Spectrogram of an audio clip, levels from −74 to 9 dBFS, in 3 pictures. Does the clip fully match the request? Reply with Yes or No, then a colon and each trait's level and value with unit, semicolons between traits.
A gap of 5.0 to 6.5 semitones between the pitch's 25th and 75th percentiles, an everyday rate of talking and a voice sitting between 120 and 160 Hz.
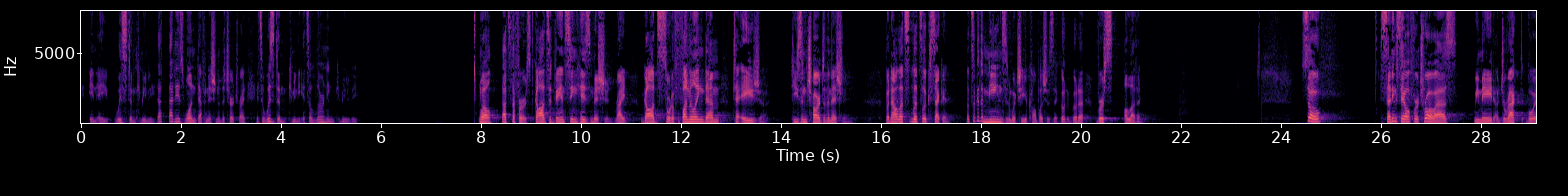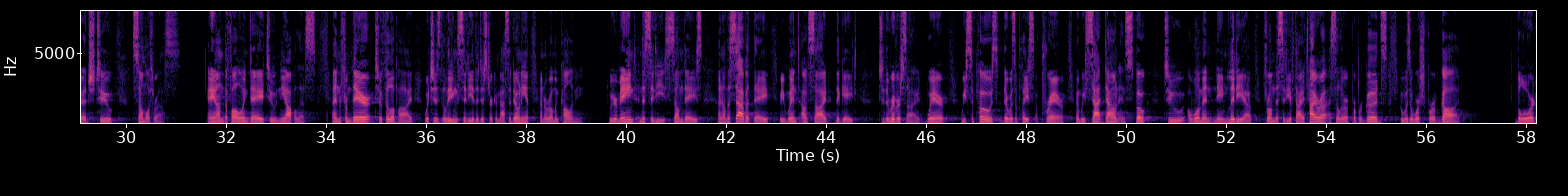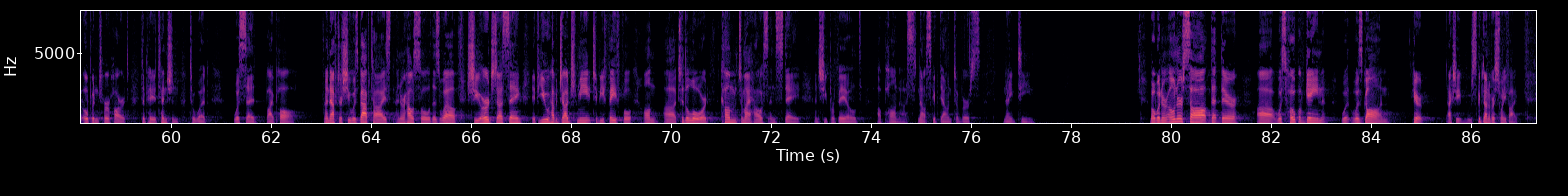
Yes: average, 5.3 semitones; average, 170 wpm; low, 135 Hz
